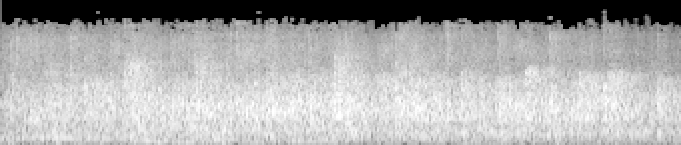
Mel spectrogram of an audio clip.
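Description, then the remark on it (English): A crowd applauds steadily, many hands clapping in a dense, even wash of sound that holds at a constant loud level throughout, with no voices standing out. “If you wait till the end to clap, we get to the cake faster.”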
